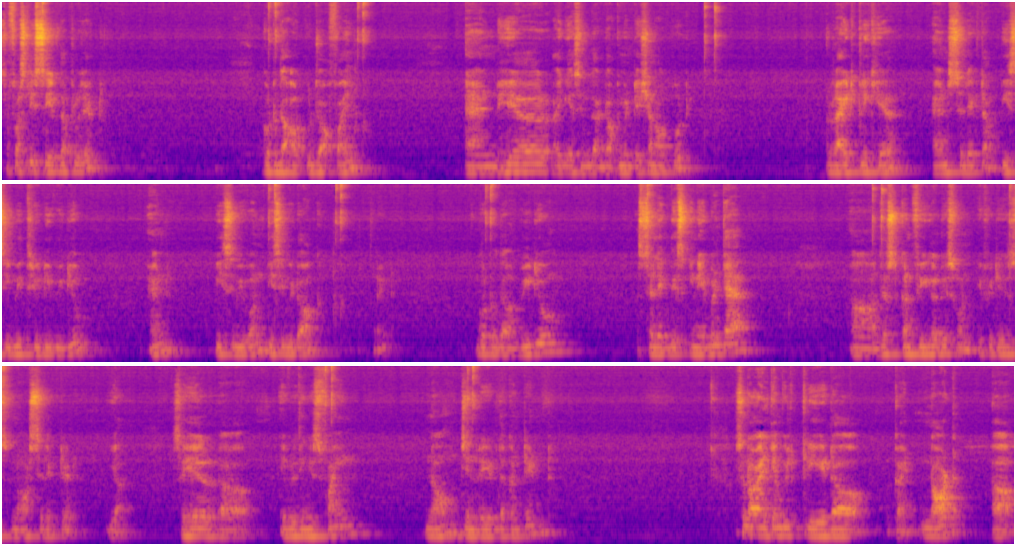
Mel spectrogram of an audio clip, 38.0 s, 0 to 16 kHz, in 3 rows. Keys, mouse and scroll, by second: 2.9 click, 8.4 right click, 15.6 click, 23.1 right click, 28.9 click.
